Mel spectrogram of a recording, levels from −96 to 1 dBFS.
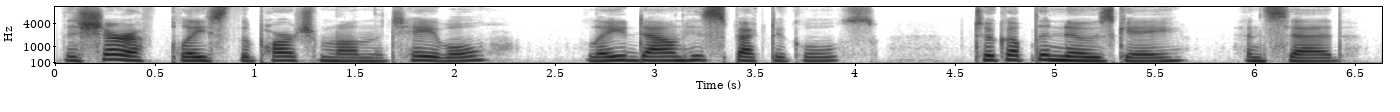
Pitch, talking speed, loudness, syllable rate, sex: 215 Hz, 165 wpm, -18 LUFS, 4.9 syllables/s, female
